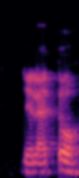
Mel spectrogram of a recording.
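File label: "jelatuh", Malay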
